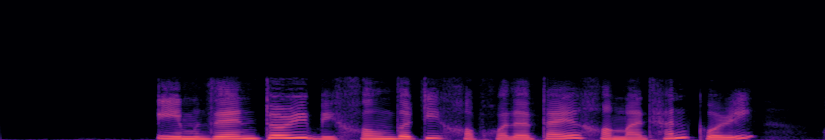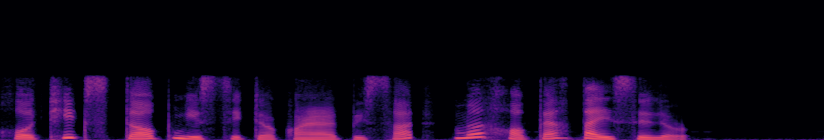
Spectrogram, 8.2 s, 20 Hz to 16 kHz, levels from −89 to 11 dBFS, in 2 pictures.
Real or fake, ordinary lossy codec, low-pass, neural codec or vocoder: fake; none; 7.2 kHz; codec, 16 kHz, 0.5 kbps, FunCodec, trained on Chinese and English, 25 frames a second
